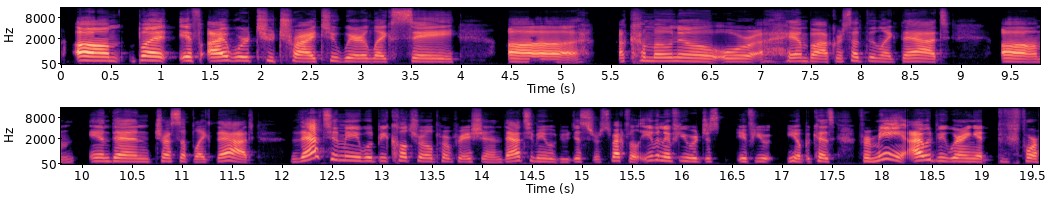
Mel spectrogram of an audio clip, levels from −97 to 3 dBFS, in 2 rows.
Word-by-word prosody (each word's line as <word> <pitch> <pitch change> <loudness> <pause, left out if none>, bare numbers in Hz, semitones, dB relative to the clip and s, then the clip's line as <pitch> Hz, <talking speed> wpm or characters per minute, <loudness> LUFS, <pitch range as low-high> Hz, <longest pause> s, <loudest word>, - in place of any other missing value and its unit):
Um, 250 -3 +10 0.2
but 260 -4 +6
if 250 0 +1
I 245 +3 +8
were 245 -1 -3
to 245 0 -7
try 200 -2 +2
to 235 +4 -9
wear, 205 -2 -1
like, 190 -1 -3
say, 195 -4 -1 0.5
a 185 - +4 0.4
a - - -5
kimono 225 -4 -3
or 195 -1 -4
a - - -4
hanbok 215 -4 -3
or 200 - -9
something 235 +1 -7
like 185 -2 -8
that, 200 -3 0 0.5
um, 180 -4 +2 0.2
and 220 0 -6
then 200 -3 0
dress 210 -1 -4
up 205 - -9
like 165 -1 -8
that, 240 +3 +1 0.4
that - - +6
to 330 -3 -5
me 265 -3 -3
would 230 -1 -6
be 230 - -8
cultural 240 -3 -6
appropriation, 185 -6 -8
that 240 +6 +1
to 245 - -9
me 200 -2 -8
would 180 -2 -13
be 170 0 -17
disrespectful 195 +5 -4
even 270 0 -6
if 230 -1 -2
you 230 -2 -10
were 205 - -3
just 195 0 -12 0.2
if 200 0 -8
you 200 -1 -9 0.2
you 215 +1 -8
know, - - -3
because 200 +1 -5 0.2
for 210 - -4
me, 305 - +1
I 255 +3 +9
would 300 +3 -3
be 230 -1 -7
wearing 205 -2 -1
it 185 +10 -3
f 185 -2 -21
for 200 -4 -2
210 Hz, 185 wpm, -22 LUFS, 195-240 Hz, 0.5 s, Um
